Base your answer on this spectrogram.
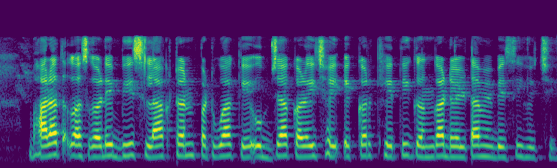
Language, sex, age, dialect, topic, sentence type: Magahi, female, 56-60, Western, agriculture, statement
